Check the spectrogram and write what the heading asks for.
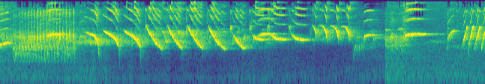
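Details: Canary singing to stimulate others into song: a buzzy opening, then a series of bright descending slurred notes in quick succession, varied twittering, and a closing buzzy trill.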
